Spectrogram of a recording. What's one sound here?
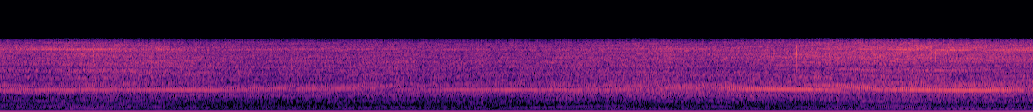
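A small model helicopter whines steadily overhead, its pitch shifting as it moves.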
